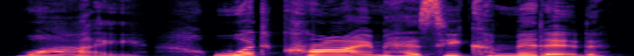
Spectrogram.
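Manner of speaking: high, incredulous questioning; challenging. A narrator's reading. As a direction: challenge the mob, drawing out the question. Pilate challenges the shouting crowd.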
